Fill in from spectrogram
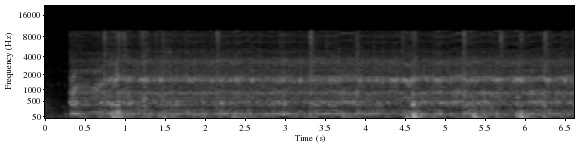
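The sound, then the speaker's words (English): A stand mixer on a slow setting starts with a sudden click and settles into a steady motorized hum and whir, with faint rhythmic knocks as the dough hook works through dough, continuous and moderately loud. “To get it to stir around the hook, okay?”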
